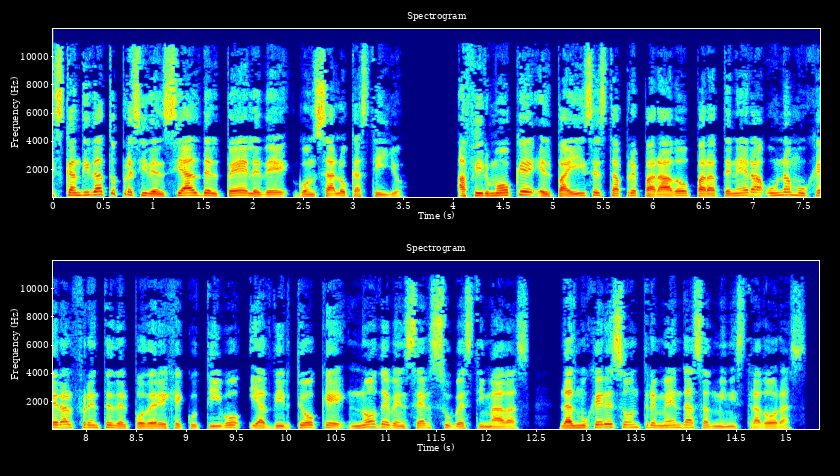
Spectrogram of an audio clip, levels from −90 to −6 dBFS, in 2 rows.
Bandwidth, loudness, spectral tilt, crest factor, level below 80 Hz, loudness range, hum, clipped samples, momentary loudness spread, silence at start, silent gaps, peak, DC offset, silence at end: 11.5 kHz; -22 LUFS; -4.5 dB/octave; 20 dB; -58 dBFS; 4 LU; none; under 0.1%; 8 LU; 0 s; 3.56-3.95 s; -2 dBFS; under 0.1%; 0.15 s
